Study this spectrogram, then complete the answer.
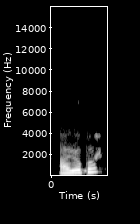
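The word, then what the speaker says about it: Europa: problem you can but the way you are saying Europe is not correct aopa it's like the oi of boy or okay okay okay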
